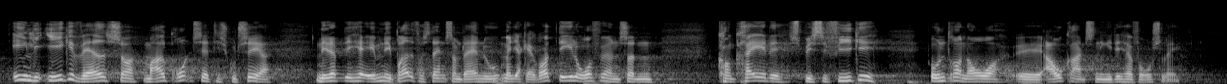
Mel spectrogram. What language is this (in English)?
Danish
